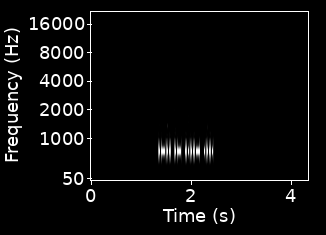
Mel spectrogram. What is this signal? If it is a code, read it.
Morse code, heard as a keyed tone, about 45 wpm, 700 Hz. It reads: LA4H
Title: DXCC-100 Call Signs - 4 Characters - Repeated 2x - 45wpm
